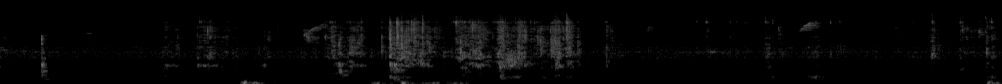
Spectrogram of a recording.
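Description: Scissors cutting through a plastic courier mailer, with the plastic crinkling and rustling in bursts that are busiest from about two to six seconds in, then scattered snips and clicks.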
